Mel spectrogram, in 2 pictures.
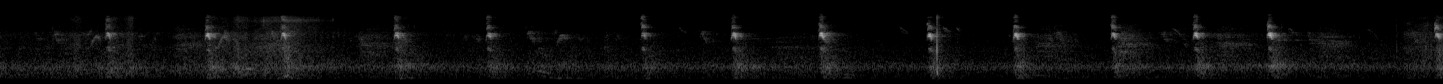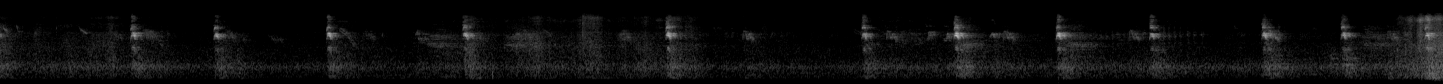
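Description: A bird calling with a short, sharp chirp, repeated about once a second over faint outdoor background noise.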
